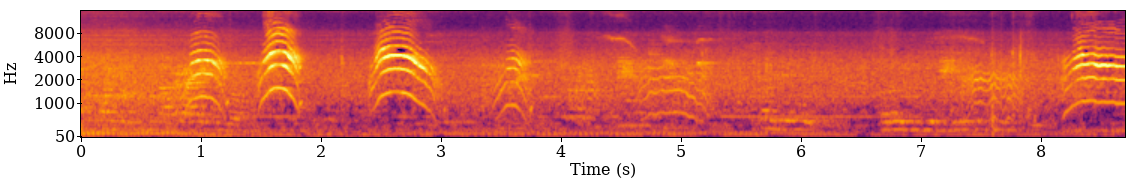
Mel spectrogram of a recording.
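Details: Domestic kittens, three born to a house cat, calling and squabbling among themselves at home: loud arched meows in quick bursts, several close together early, then quieter mews and a final loud pair, with a faint low hum.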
